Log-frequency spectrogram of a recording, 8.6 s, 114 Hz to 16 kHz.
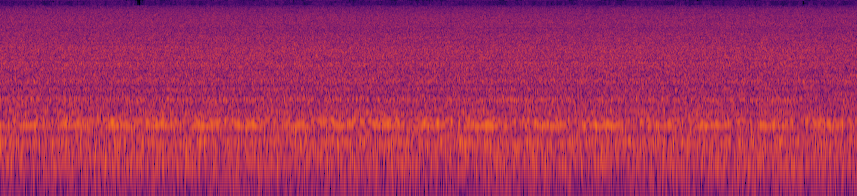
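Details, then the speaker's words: Antminer restarted with new 6,000 RPM fans (replacing 3,000 RPM), much quieter, exhaust piped through the wall: a steady, even air rush with a faint constant hum, no rubbing, rattling or surging. Normal fan operation. "I just started it back up. New fans, as you can tell, it is much quieter."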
